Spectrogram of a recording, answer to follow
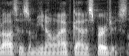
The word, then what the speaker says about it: Asperger's: jokes you know because most people say Asperger's which technically there is no B there it's a P and the way it's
